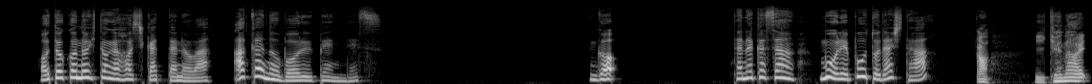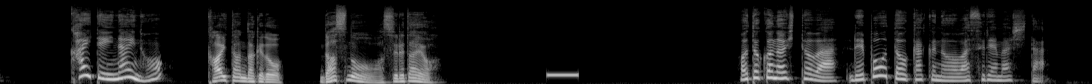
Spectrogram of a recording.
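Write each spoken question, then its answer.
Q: 男の人はレポートを書くのを忘れました。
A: 正しくない(出すのを忘れた)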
